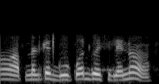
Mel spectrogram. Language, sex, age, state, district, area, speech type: Assamese, female, 18-30, Assam, Dibrugarh, rural, conversation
